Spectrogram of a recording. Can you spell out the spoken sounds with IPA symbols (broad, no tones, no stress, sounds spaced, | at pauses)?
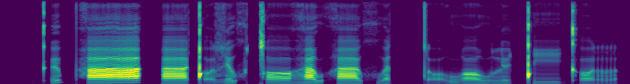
kʼ ʏ pʰ aː | aː ǃ ɔ̰ z ø xʷ ǀ ɔː ɦ a w h aː xʷ a tː ɔ̰ w ɔː w l y ǃ iː kʼ ɔ r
